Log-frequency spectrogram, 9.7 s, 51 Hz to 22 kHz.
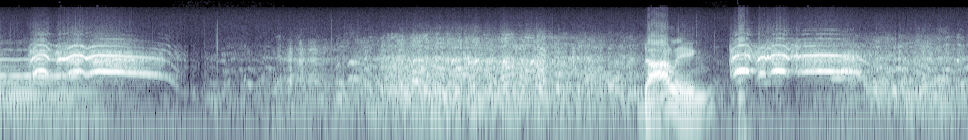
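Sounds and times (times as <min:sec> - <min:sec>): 
rooster crowing: 0:00.2 - 0:01.8, 0:07.3 - 0:09.0
laughter: 0:02.0 - 0:06.5, 0:08.4 - 0:09.6
speech: 0:06.5 - 0:07.2.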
